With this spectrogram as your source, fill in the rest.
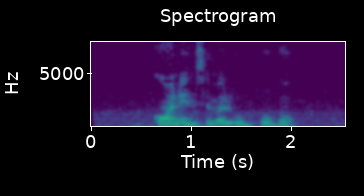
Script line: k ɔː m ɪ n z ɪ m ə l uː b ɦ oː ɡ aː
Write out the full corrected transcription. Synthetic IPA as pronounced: k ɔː n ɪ n s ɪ m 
